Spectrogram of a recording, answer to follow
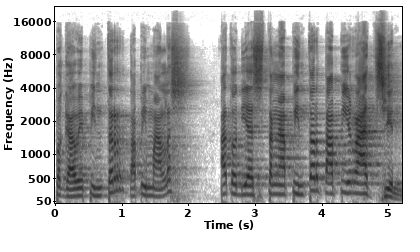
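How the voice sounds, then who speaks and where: A man speaks in a high pitch with an animated tone. His pace is fairly slow. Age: 70s. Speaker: pastor. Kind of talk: sermon.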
